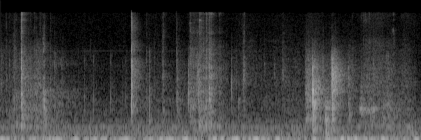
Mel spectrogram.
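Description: A pouch being closed up and moved off a tabletop: several light clicks and rustles, the sharpest a little over a second in and about three seconds in.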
